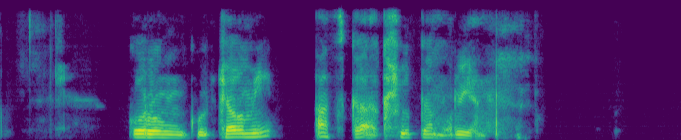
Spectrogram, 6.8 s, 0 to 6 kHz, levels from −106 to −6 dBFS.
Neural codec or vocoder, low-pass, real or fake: codec, 16 kHz, 2 kbps, FreqCodec, larger model; 5.4 kHz; fake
